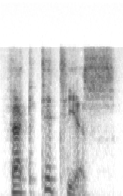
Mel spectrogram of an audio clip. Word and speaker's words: factitious: Factitious. I'm saying it so you can spell it right. Oh, how how is it doing that? How is it normally pronounced? Factitious, I think.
